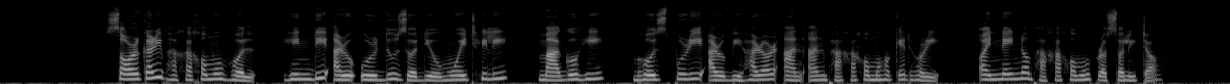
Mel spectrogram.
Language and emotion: Assamese, neutral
